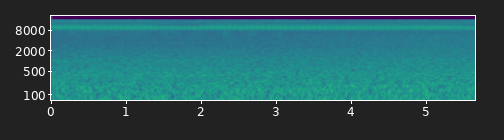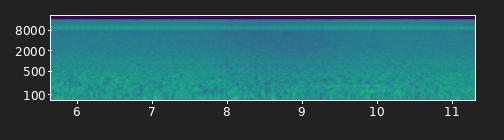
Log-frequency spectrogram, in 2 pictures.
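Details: Crickets trilling across a summer field: a sustained, even high-pitched buzz that briefly softens midway, accompanied by light wind rushing and low rumbling gusts.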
